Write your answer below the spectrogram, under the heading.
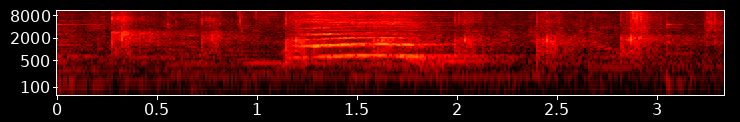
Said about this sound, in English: Oh man, I appreciate all that hooting and hollering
